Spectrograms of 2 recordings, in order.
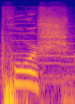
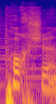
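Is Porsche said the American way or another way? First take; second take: American; another way. First: The name is said the American way. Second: The name is said the non-American way. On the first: The speaker calls it wrong. "how Americans pronounce" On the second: The speaker calls it right. "That's the co- correct pronunciation"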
